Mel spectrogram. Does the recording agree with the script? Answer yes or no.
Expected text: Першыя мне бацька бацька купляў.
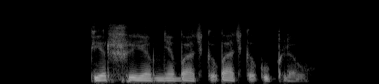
yes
